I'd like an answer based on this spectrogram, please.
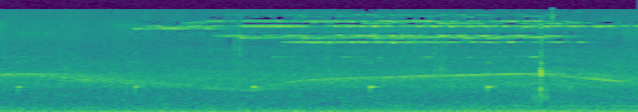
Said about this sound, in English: Oh, siren.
